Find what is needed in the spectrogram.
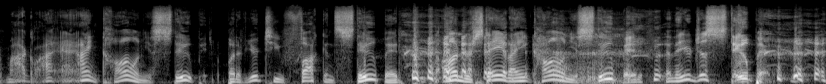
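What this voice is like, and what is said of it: Weak put-on Southern accent. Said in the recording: “I don't do the Southern accent very well”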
